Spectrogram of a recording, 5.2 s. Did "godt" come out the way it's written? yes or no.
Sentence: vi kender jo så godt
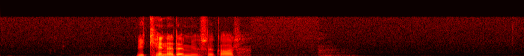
yes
